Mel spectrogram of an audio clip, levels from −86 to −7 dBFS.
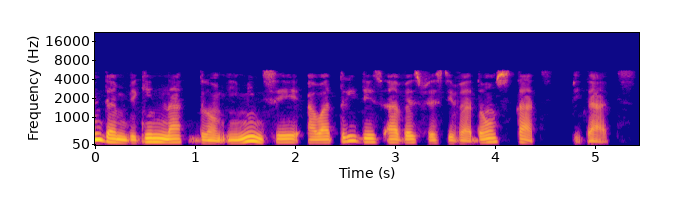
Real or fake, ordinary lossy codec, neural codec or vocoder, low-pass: real; none; none; 5.4 kHz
